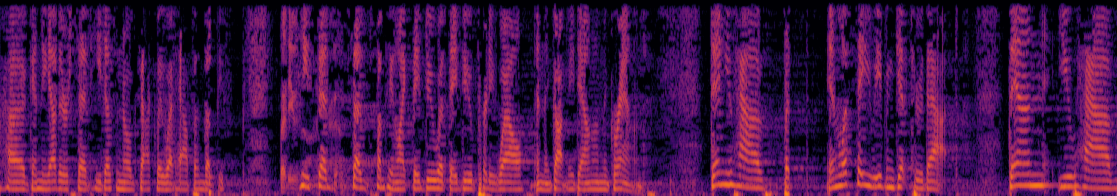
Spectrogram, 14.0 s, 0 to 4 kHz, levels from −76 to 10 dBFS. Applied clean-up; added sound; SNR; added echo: none; none; none; none.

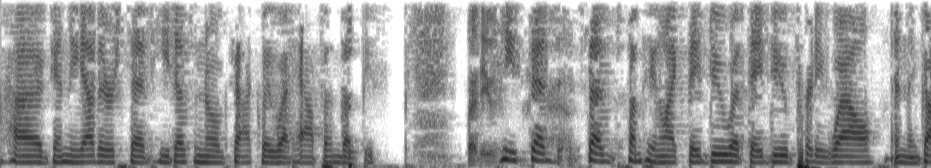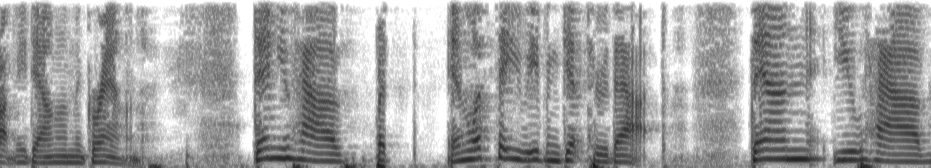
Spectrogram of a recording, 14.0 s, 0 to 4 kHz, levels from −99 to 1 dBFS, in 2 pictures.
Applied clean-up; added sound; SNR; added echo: neural mask model Resemble Enhance denoiser.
